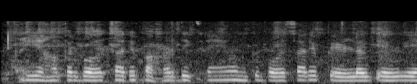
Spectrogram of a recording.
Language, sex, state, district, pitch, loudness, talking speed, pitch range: Hindi, female, Himachal Pradesh, Shimla, 195 Hz, -18 LUFS, 200 wpm, 185-200 Hz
